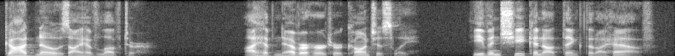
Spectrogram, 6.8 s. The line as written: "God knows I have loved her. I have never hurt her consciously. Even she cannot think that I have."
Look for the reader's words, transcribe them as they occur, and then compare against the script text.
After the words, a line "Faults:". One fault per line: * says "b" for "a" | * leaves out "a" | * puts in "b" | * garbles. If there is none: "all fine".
"God knows I have loved her. I have never hurt her consciously. Even she cannot think that I have."
Faults:
all fine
